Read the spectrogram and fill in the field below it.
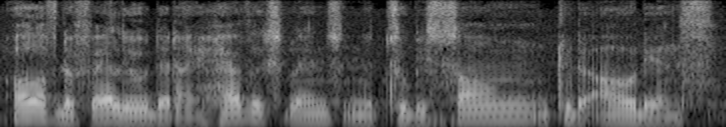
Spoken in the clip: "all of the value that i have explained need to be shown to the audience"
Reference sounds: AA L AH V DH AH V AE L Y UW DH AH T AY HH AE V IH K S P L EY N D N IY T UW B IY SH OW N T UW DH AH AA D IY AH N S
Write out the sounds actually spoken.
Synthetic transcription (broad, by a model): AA L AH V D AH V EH L Y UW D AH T AY HH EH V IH K S P L EY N N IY T UW B IY S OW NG T UW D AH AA D IY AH N S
